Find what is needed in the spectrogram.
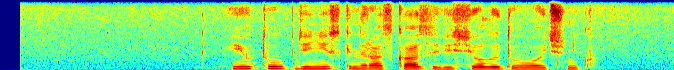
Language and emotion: Russian, sad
